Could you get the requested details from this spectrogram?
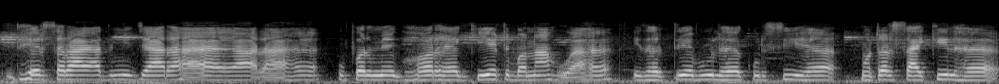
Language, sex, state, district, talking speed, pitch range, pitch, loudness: Hindi, female, Bihar, Supaul, 145 wpm, 200-215 Hz, 210 Hz, -18 LUFS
